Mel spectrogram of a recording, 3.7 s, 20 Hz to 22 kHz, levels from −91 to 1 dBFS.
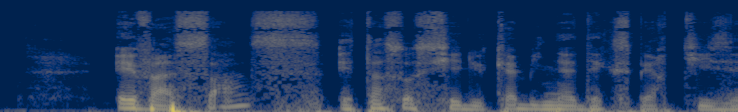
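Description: Nothing in this short speech recording points to a technical fault in the signal chain.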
